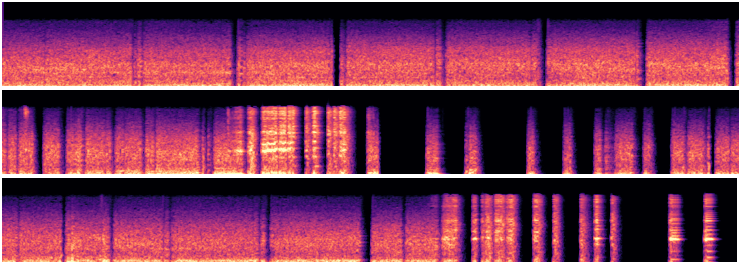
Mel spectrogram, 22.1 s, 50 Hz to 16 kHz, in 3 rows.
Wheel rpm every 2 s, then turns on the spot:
0, 0, 0, 0, 10, 50, 0, 0, 0, 20, 70.
none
